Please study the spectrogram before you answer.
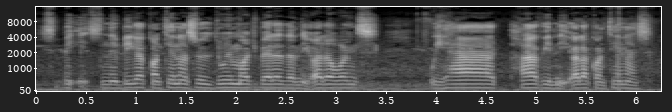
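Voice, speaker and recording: A man hosting a casual gardening update in a greenhouse, speaking in a halting, hesitant way. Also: on the high side, flat delivery, fairly bright tone, slight background noise, rough recording. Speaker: gardening channel host.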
